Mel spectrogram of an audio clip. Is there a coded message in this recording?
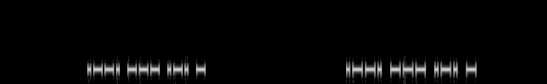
Yes: Morse code from 0.9 to 4.8 s, heard as a keyed tone, about 36 wpm, 700 Hz. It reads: PORT PORT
